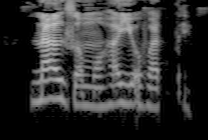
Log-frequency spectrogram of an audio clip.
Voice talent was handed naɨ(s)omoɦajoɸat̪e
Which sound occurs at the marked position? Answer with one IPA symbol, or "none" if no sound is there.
s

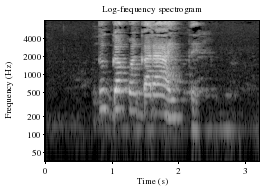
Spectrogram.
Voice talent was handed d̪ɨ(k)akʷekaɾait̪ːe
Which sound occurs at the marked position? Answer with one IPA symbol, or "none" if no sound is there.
ɡ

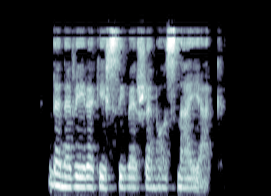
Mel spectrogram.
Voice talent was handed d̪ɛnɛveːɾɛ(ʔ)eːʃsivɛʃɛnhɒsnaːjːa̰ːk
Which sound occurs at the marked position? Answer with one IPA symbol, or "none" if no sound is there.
k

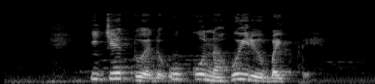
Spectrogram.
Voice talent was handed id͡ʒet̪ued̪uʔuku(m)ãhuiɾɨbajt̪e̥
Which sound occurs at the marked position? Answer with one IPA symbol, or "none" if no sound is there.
n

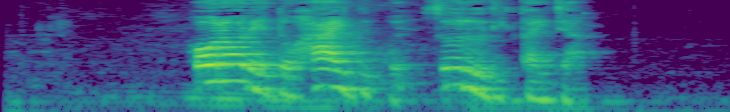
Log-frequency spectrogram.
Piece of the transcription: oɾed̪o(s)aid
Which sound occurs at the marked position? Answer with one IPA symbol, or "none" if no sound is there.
h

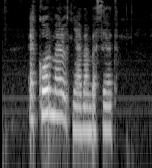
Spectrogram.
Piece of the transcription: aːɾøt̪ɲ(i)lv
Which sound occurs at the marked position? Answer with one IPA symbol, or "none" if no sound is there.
ɛ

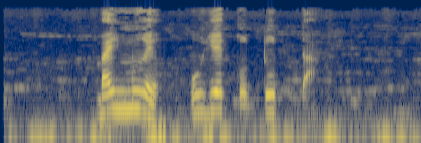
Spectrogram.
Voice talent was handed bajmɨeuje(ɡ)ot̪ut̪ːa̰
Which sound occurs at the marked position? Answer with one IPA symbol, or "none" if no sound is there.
k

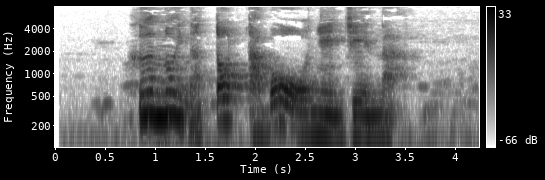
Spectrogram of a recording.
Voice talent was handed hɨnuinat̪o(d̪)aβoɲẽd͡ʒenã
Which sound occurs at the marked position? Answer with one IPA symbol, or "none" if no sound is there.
t̪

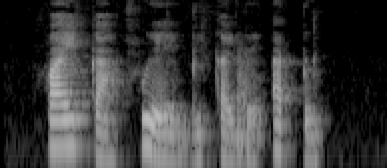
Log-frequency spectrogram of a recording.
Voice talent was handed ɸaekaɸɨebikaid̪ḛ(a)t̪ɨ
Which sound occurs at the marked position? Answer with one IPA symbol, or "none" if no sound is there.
a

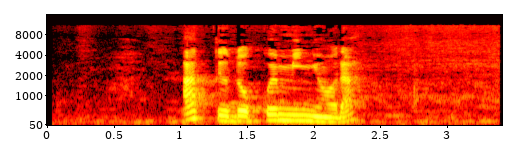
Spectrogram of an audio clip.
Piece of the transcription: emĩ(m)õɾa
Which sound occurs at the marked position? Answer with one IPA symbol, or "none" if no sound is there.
ɲ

